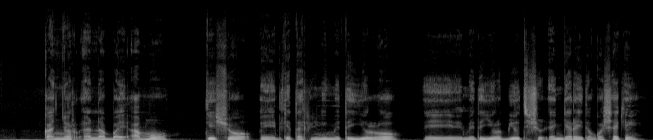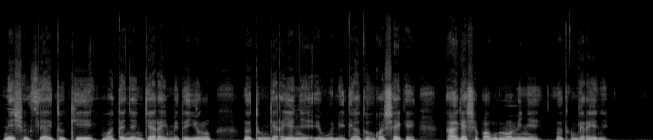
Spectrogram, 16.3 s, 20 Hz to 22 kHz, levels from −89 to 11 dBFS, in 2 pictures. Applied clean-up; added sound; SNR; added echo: neural mask model DeepFilterNet 3.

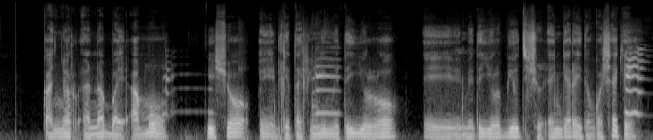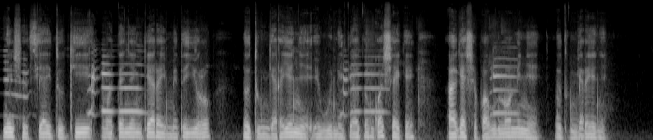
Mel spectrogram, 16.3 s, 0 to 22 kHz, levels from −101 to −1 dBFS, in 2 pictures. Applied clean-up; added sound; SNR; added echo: neural mask model RNNoise.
